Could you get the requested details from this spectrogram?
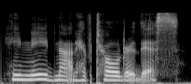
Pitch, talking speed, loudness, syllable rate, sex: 205 Hz, 220 wpm, -16 LUFS, 4.0 syllables/s, female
